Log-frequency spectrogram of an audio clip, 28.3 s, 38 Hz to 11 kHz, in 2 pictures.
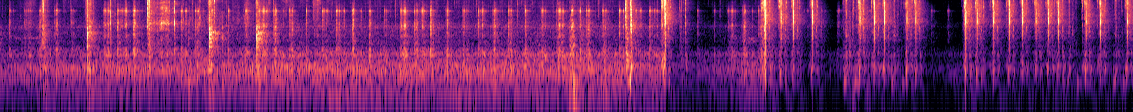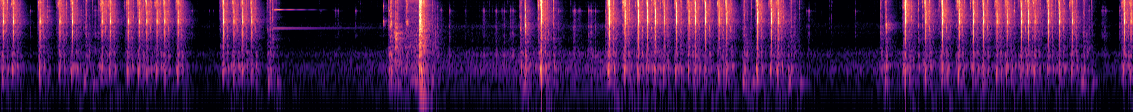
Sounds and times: Typewriter: 0:00.0 - 0:17.6, 0:19.0 - 0:24.3, 0:25.2 - 0:28.3.

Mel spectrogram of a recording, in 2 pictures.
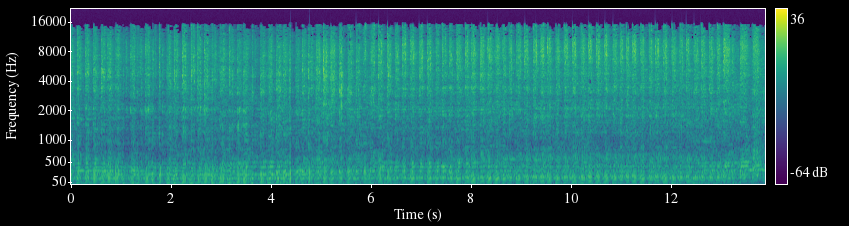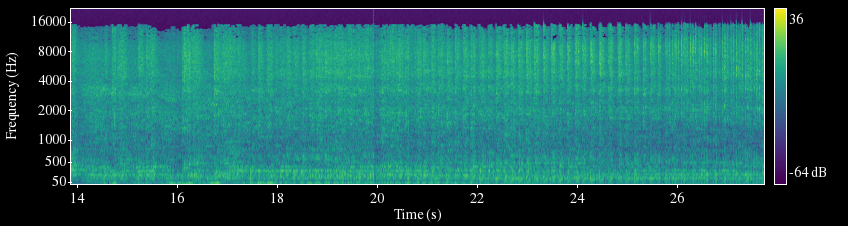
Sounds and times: Idling: 0:00.0 - 0:27.7.

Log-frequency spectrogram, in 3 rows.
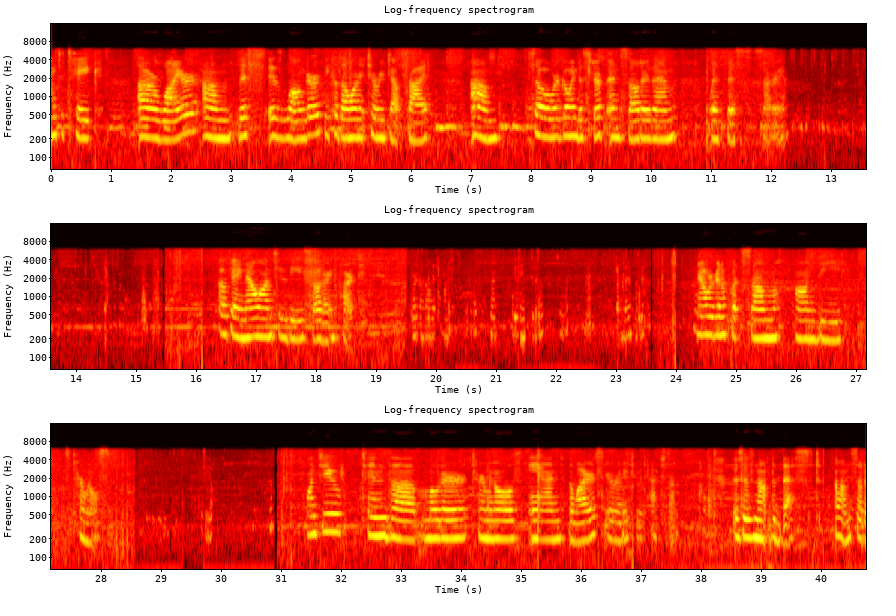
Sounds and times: Speech: 0:00.0 - 0:06.4, 0:07.0 - 0:10.4, 0:11.0 - 0:12.3, 0:16.4 - 0:18.8, 0:24.3 - 0:26.8, 0:27.4 - 0:28.2, 0:31.4 - 0:37.6, 0:38.5 - 0:40.7
Music: 0:00.0 - 0:40.7.

